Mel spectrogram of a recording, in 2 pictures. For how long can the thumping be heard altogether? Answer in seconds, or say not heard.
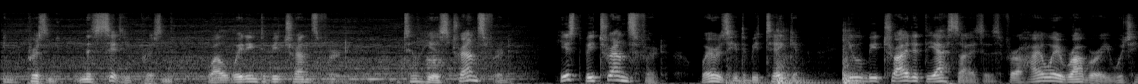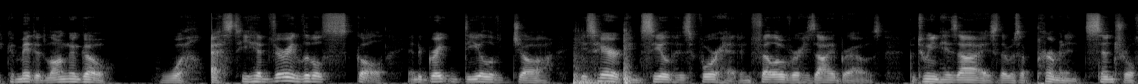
2 s.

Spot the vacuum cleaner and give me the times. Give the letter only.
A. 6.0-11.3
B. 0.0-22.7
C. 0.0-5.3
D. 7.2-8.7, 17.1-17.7
C.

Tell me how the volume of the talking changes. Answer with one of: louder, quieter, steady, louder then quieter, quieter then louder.
steady.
